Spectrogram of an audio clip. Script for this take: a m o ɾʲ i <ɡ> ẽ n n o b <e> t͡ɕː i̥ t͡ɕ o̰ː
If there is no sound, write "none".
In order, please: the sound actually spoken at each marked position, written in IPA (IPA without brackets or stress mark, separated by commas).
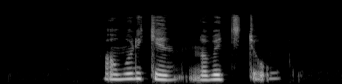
k, e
